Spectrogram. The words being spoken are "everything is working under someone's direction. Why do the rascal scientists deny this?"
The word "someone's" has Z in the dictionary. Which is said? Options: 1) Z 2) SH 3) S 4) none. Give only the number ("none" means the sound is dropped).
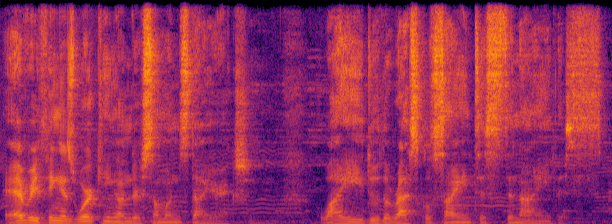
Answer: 1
